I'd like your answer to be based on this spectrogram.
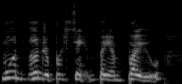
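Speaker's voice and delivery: Southern US accent slipping out. Describing yarn, repeating a phrase that slipped out in a southern accent. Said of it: "Did you hear my southern accent come out there?".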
